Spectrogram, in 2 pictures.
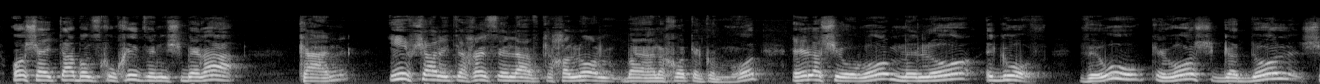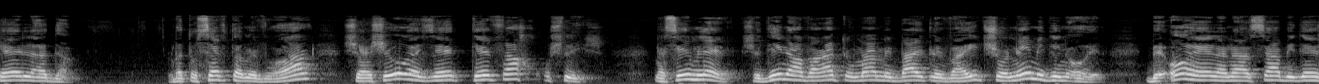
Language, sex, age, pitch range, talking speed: Hebrew, male, 60-79, 160-215 Hz, 95 wpm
